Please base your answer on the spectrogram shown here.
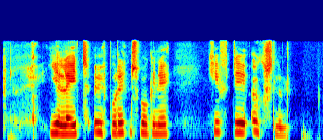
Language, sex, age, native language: Icelandic, male, 11, Icelandic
